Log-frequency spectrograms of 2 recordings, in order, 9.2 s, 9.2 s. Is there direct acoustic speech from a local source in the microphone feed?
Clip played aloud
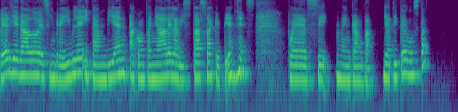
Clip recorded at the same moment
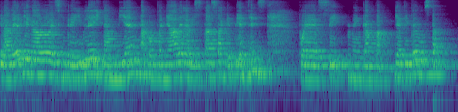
No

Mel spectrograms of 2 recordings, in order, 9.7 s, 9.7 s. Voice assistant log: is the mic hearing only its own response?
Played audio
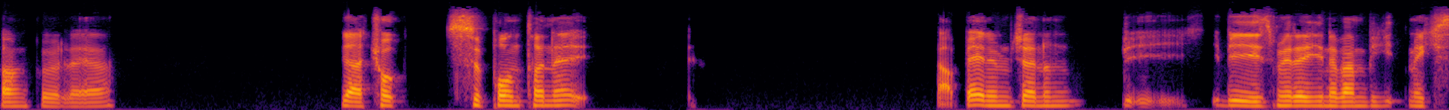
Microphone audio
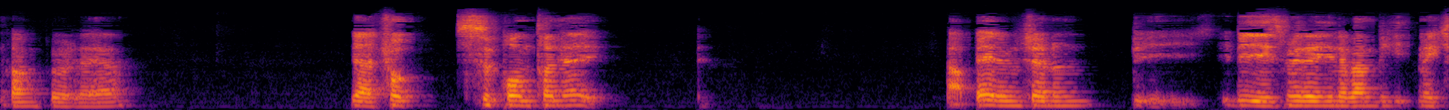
Yes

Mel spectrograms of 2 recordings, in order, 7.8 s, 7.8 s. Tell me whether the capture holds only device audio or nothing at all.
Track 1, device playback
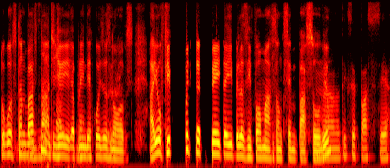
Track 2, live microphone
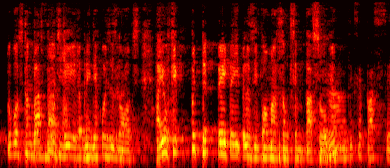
Yes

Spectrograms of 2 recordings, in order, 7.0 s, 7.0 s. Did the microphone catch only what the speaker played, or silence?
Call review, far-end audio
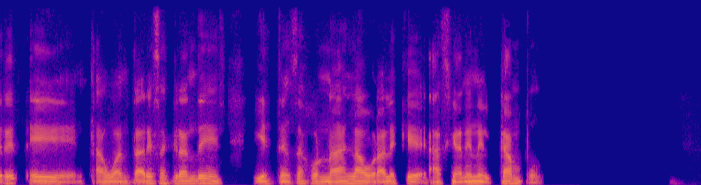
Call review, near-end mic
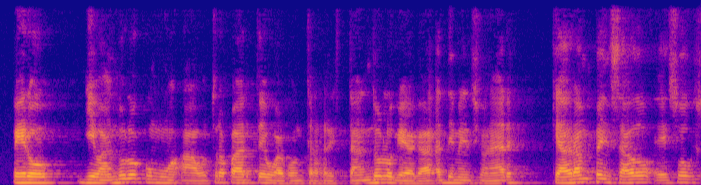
No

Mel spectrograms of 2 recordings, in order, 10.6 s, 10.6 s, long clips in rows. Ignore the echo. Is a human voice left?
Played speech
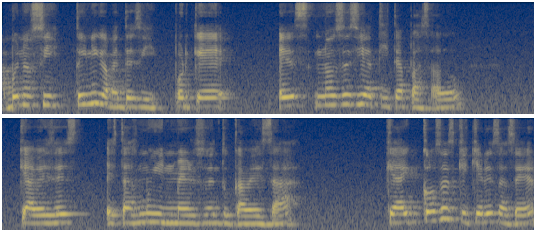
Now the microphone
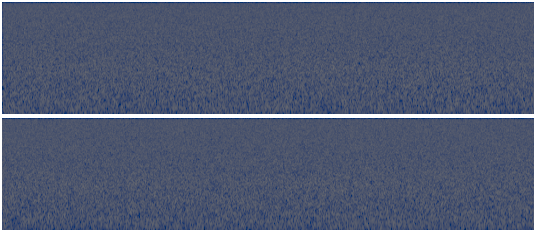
No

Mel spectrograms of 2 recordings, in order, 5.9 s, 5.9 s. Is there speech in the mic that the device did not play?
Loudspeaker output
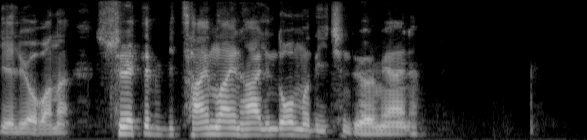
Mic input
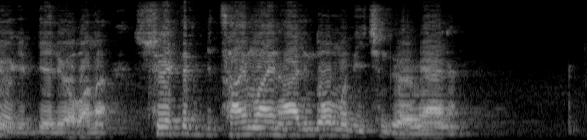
No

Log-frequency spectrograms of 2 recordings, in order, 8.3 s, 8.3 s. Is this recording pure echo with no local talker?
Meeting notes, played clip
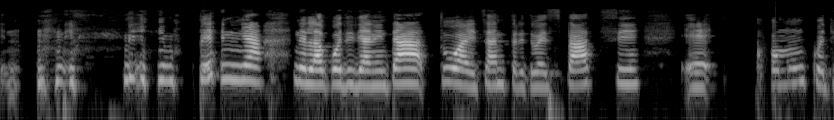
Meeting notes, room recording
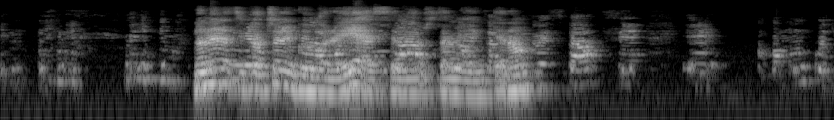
No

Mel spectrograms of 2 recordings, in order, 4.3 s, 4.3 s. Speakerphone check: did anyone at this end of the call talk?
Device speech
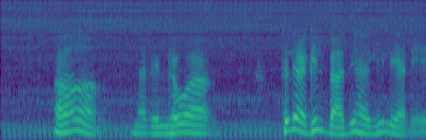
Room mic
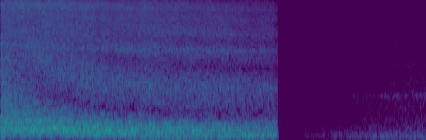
No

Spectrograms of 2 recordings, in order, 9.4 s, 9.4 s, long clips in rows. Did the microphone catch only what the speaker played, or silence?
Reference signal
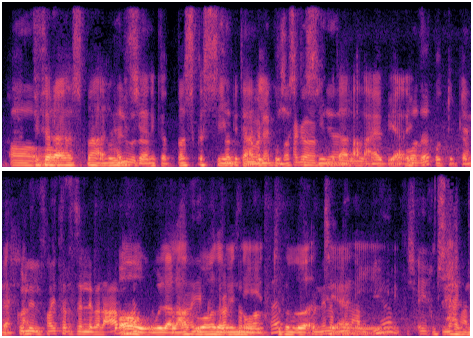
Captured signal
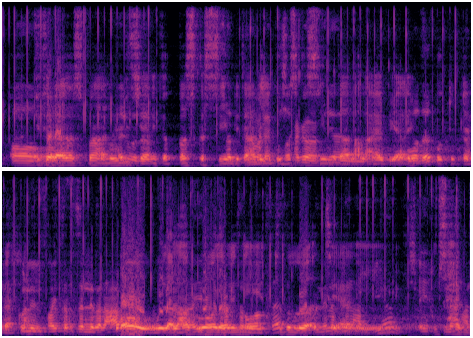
Yes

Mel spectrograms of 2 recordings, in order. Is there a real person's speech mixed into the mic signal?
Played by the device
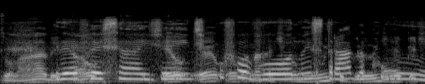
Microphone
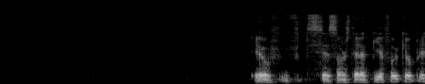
Yes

